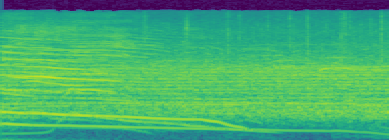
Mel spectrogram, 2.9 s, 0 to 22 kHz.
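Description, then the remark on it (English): A small crowd cheers and whoops on a countdown cue for about three seconds, several voices sliding up and down in pitch at once, steady and loud throughout, with no talking. “We're going to cheer in 3, 2, 1.”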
